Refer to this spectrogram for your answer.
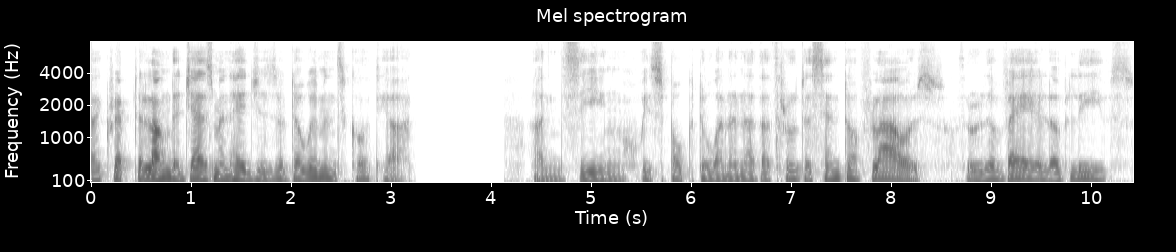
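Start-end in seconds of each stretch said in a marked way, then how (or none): none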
